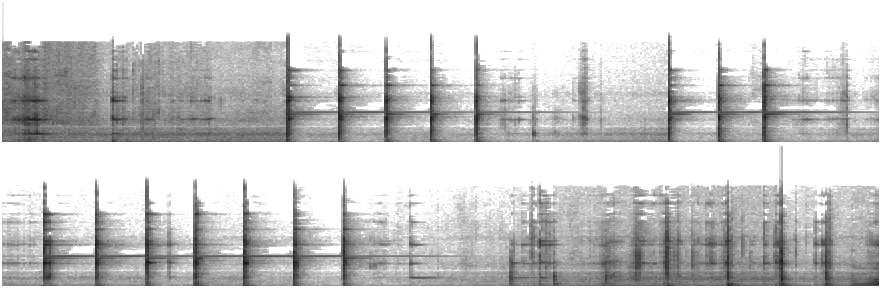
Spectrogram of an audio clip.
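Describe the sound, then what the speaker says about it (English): Sharp metallic strikes of a hammer on a chisel cutting out concrete beneath a leaking main water valve, arriving as close, loud blows in quick rhythmic bursts separated by brief pauses. "I need to chisel out just a little bit of concrete under there."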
